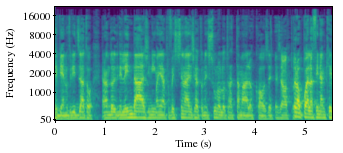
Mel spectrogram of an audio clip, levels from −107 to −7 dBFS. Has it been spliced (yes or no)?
yes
